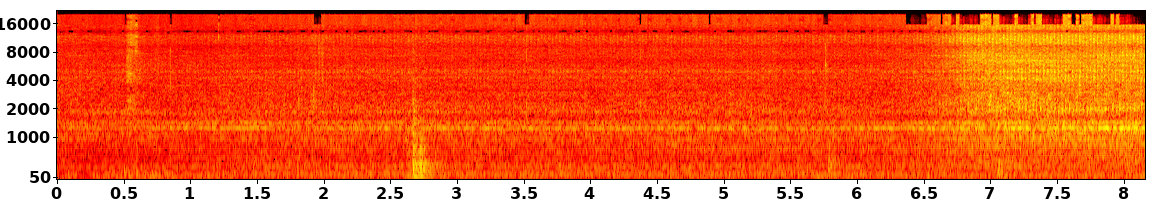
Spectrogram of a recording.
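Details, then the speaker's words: Just-serviced 2019 Nissan Qashqai ST with full service history, idling and heard with the bonnet open. A steady, even hum with no knocks, rattles or squeals, plus one brief handling thump: normal, healthy idle. "And as we listen to it run, no major knocks, rattles or squeals, which is always great."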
